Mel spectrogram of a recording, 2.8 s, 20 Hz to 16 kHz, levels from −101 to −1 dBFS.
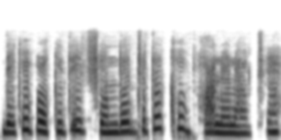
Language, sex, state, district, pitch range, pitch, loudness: Bengali, female, West Bengal, Dakshin Dinajpur, 230-280 Hz, 245 Hz, -19 LUFS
